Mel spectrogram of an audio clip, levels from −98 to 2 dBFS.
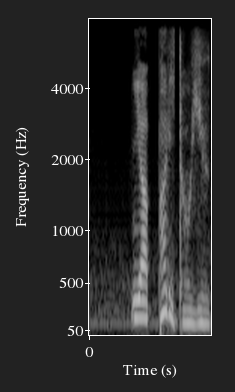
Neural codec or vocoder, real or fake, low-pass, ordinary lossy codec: codec, 16 kHz, 4 kbps, X-Codec, HuBERT features, trained on balanced general audio; fake; 7.2 kHz; none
